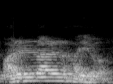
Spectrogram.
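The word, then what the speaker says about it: בלל: 그래서 주님께서 거기에 온 세상의 말을 발랄하여 뒤섞으셔서 사람들의 그곳 이름을 바벨이라고 한다. 주님께서 거기에서 사람들을 온 땅에 흩으셨다. 이 바벨이라는 곳은 바벨론을 가리키고요. 이 발랄과 바벨의 발음이 비슷해서 오늘날 이것이 바벨이 되었습니다.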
